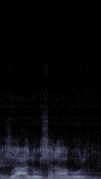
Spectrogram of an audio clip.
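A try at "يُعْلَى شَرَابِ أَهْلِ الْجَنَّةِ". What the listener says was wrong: شراب یعلو شرابو نہیں پڑھنا، یعلو شراب اہل الجنت، یعلو شراب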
